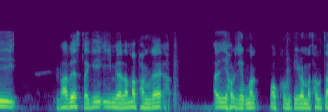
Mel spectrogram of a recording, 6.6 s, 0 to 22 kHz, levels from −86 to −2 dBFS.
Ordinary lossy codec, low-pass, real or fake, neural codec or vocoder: none; none; fake; codec, 16 kHz, 2 kbps, X-Codec, HuBERT features, trained on LibriSpeech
